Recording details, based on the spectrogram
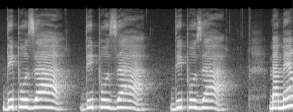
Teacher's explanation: il y a également un enchaînement vous allez devoir prononcer deux fois le son à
